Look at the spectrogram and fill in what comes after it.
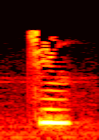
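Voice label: "惊", Mandarin Chinese; chinese-flashcards; hsk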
